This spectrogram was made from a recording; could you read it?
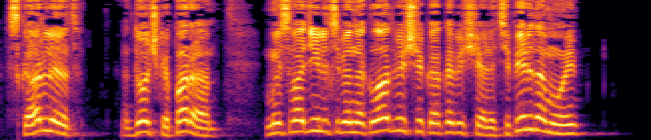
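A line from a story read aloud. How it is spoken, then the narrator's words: Father shouting. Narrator (Russian): Ее отец крикнул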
